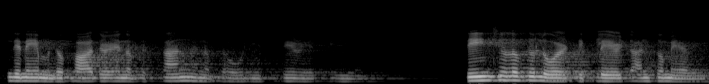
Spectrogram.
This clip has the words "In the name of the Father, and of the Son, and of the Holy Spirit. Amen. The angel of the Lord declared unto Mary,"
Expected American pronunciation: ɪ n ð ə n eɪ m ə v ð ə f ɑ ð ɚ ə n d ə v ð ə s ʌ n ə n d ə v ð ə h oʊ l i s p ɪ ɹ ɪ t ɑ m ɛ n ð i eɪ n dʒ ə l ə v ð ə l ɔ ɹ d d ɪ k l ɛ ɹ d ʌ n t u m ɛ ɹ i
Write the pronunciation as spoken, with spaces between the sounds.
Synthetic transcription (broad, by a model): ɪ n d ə n eɪ m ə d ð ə f ɑ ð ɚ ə n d ə v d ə s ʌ n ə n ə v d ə h oʊ l i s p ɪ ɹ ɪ ɑ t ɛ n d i eɪ n dʒ ə l ə v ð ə l ɔ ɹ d d ɪ k l ɛ ɹ d ʌ n t u m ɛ ɹ i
